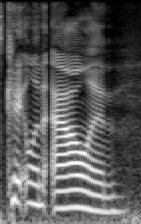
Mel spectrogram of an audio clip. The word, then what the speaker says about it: Caitlin Alyn: See, it's Caitlin Allen. – Caitlin Allen. – So everybody mispronounced it, so it's good that we're here.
